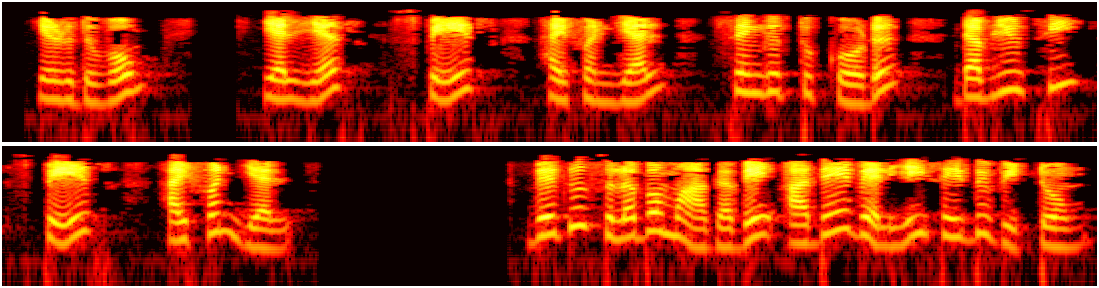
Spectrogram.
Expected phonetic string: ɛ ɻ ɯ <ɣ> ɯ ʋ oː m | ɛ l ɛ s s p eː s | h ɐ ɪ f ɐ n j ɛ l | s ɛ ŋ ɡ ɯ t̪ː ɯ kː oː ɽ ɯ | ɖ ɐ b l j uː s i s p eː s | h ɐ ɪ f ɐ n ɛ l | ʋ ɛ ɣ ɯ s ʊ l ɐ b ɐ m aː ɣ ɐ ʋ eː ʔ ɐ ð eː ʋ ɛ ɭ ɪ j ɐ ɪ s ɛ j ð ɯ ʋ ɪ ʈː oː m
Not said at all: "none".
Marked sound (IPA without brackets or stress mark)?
ð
